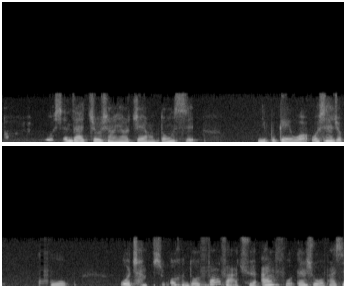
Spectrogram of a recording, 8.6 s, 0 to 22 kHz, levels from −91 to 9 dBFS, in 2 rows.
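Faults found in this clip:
Speech suppressed in double talk, 0.01 to 0.8 s. Level dips by up to about 30 dB, chopped and dull across roughly 0.7 s. Probable component: echo canceller. Likely cause: far end talking simultaneously, canceller attenuating near-end speech with the echo.

Concealed Bluetooth headset packet loss, 4.76 to 4.84 s. 60 ms missing, spread over 75 ms, longest gap 37.5 ms. Brief buzzy held tone, slight warble on recovery. Fits eight lost headset frames patched from recent waveform.

Concealed Bluetooth headset packet loss, 6.78 to 6.82 s. 30 ms gap, short repeated-tone fill. Fits four lost frames. Headset link on mSBC wideband codec, light grain on loud passages.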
